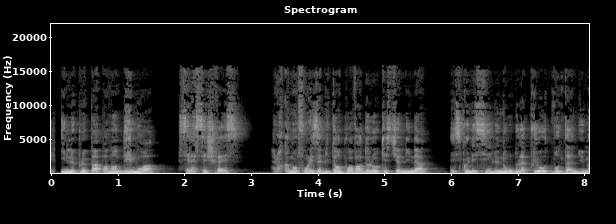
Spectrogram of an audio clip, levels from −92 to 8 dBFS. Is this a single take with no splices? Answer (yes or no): no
